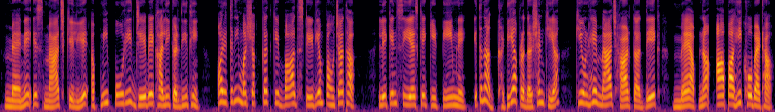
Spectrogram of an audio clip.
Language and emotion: Hindi, angry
